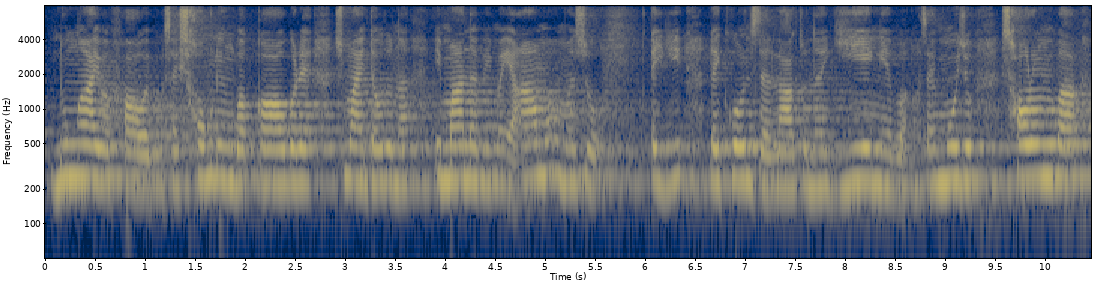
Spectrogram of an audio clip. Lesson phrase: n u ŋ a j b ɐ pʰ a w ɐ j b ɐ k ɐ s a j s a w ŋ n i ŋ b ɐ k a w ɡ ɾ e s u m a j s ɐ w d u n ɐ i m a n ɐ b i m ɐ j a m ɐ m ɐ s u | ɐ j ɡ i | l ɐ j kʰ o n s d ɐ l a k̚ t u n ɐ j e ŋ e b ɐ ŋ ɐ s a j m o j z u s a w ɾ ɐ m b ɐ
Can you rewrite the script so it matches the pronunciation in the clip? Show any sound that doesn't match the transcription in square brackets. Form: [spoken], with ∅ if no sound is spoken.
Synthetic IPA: n u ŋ a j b ɐ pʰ a w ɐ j b ɐ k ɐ s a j s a w ŋ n i ŋ b ɐ k a w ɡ ɾ e s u m a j [t] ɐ w d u n ɐ i m a n ɐ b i m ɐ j a m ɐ m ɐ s u | ɐ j ɡ i | l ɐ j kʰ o n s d ɐ l a k̚ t u n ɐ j e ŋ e b ɐ ŋ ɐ s a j m o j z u s a w ɾ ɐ m b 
